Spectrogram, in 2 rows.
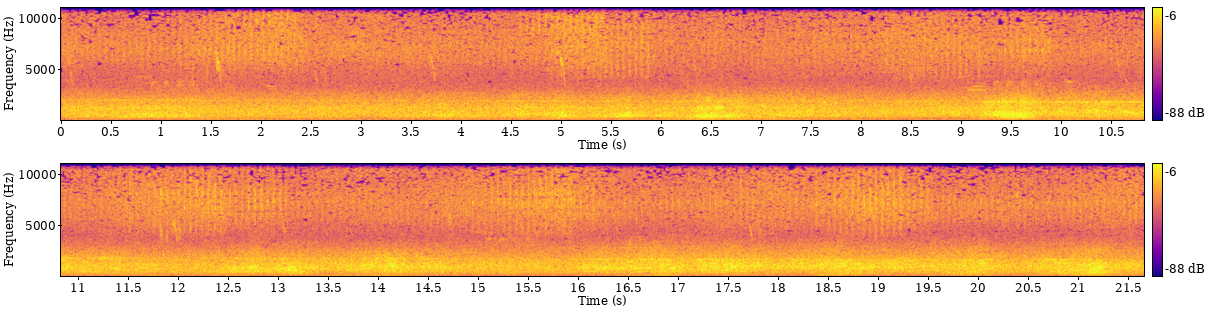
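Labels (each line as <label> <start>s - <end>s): A continuous "ffffffffff" sound in an outdoor natural setting. 0.1s - 3.2s
A continuous "ffffffffff" sound with varying pitch, recorded outdoors in nature. 3.3s - 8.2s
A continuous "ffffffffff" sound in an outdoor natural setting. 8.2s - 8.8s
A continuous "ffffffffff" sound with varying pitch, recorded outdoors in nature. 8.9s - 10.1s
A continuous "ffffffffff" sound in an outdoor natural setting. 10.3s - 21.7s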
